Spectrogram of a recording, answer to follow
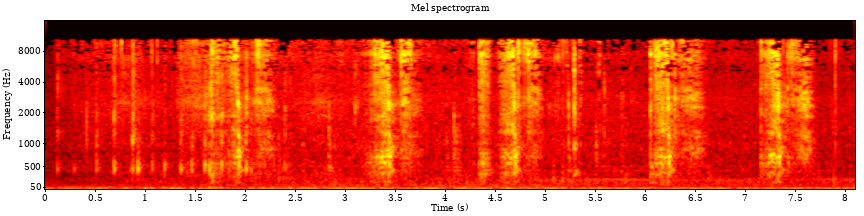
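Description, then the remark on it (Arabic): Onion being chopped on a cutting board: a steady run of sharp knife taps on wood, some quick and clustered, others spaced apart, with soft scraping in between and no voices. “اي صوت تقطيع على طاولة تقطيع، هذا الخاصة في المطبخ. تقطيع ايش؟ بصل.”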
